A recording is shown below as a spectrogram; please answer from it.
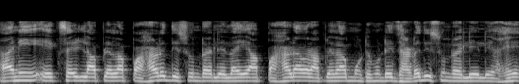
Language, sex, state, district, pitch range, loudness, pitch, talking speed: Marathi, male, Maharashtra, Sindhudurg, 160-175 Hz, -16 LUFS, 170 Hz, 195 wpm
